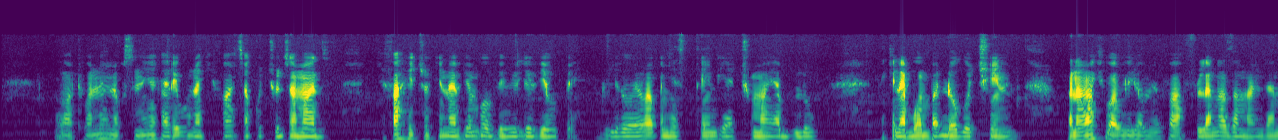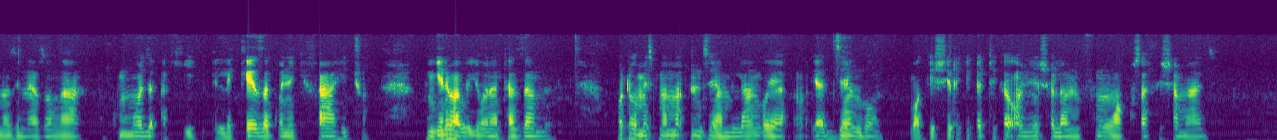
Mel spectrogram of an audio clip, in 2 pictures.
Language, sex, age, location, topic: Swahili, male, 25-35, Kisumu, health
